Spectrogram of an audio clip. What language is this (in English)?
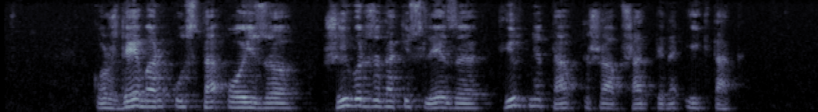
Mari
